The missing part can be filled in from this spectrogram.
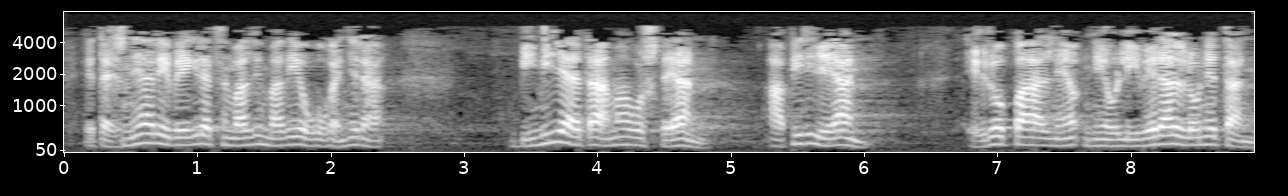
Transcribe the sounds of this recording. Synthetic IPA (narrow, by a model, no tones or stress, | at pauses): e̞t̪aezneaɾiβe̞ɣ̞iɾat͡se̞mbald̪imbaðio̞ɣ̞uɣaɲe̞ɾa | bimiʎae̞t̪aːmaβ̞o̞st̪e̞an | apiɾiʎe̞an | e̞wɾo̞pane̞o̞liβ̞e̞ɾalo̞ne̞t̪an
